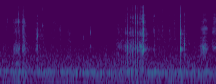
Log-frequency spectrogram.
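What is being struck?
Bar of soap.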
